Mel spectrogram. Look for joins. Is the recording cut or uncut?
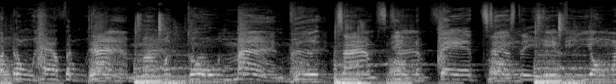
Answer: uncut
